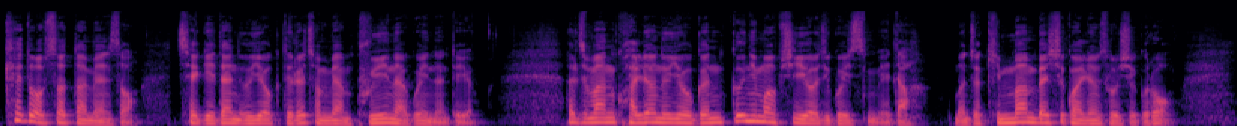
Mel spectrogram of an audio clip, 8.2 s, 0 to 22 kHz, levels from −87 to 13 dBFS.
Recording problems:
none

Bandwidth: 14.5 kHz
